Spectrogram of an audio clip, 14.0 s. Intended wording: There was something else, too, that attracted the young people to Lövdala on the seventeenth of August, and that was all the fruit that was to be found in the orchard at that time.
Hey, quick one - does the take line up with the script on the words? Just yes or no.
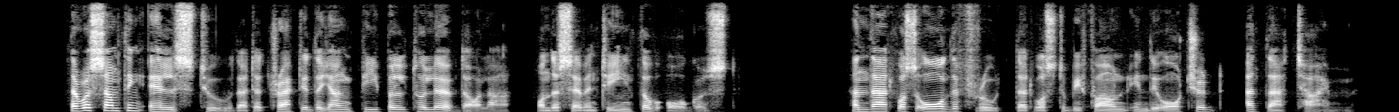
yes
